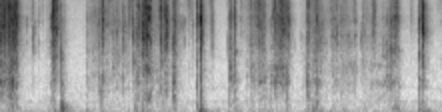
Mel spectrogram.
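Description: Cardboard cards shuffle and slide against each other.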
